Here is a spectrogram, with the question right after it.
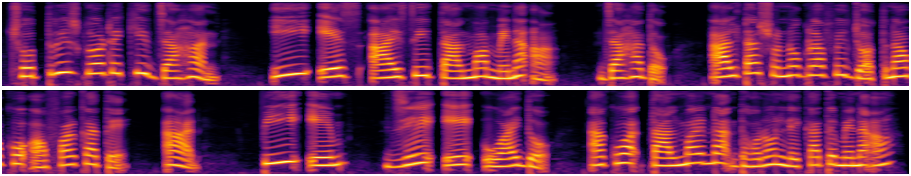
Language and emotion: Santali, neutral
